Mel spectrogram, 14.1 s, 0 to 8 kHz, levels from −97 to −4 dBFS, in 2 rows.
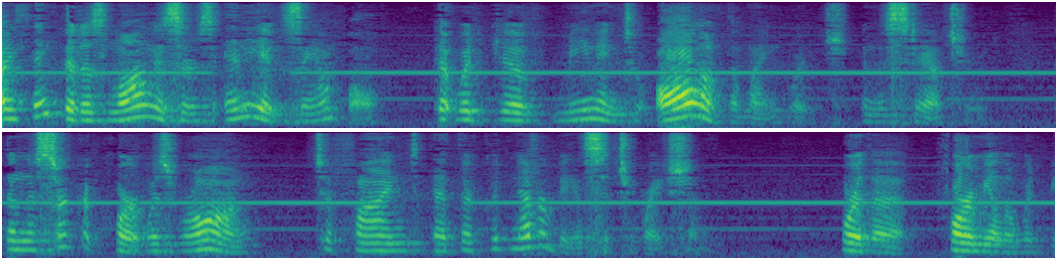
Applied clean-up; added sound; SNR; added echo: none; Wind instrument, woodwind instrument; 17 dB; none.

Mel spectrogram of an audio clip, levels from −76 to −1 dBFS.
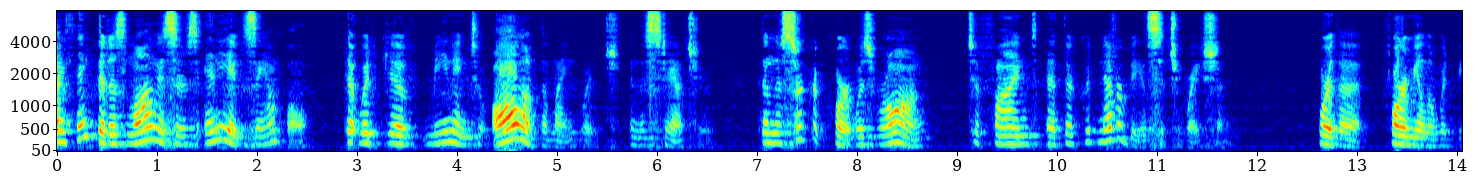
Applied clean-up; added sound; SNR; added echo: none; none; none; none.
